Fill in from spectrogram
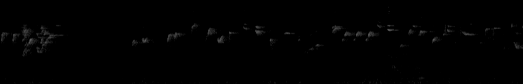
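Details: Babbling from a caged European goldfinch: a dense, lively stream of high twittering notes and clipped chirps, with one short pause near the start and then continuous fast chatter.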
